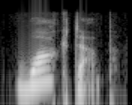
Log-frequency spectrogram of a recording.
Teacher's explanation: The e d sounds like a t and it jumps to the u. It becomes walked up.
